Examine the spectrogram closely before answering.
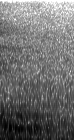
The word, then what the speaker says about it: Müller: Se pronuncia Müller.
